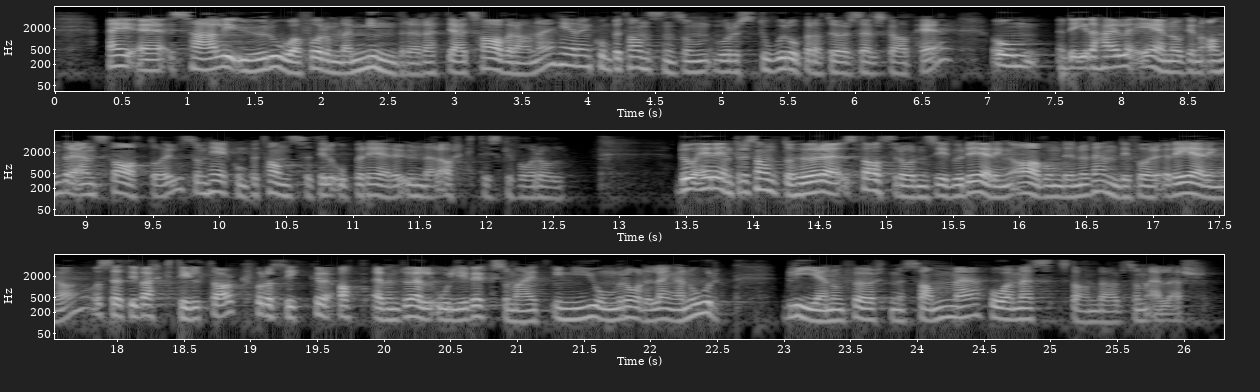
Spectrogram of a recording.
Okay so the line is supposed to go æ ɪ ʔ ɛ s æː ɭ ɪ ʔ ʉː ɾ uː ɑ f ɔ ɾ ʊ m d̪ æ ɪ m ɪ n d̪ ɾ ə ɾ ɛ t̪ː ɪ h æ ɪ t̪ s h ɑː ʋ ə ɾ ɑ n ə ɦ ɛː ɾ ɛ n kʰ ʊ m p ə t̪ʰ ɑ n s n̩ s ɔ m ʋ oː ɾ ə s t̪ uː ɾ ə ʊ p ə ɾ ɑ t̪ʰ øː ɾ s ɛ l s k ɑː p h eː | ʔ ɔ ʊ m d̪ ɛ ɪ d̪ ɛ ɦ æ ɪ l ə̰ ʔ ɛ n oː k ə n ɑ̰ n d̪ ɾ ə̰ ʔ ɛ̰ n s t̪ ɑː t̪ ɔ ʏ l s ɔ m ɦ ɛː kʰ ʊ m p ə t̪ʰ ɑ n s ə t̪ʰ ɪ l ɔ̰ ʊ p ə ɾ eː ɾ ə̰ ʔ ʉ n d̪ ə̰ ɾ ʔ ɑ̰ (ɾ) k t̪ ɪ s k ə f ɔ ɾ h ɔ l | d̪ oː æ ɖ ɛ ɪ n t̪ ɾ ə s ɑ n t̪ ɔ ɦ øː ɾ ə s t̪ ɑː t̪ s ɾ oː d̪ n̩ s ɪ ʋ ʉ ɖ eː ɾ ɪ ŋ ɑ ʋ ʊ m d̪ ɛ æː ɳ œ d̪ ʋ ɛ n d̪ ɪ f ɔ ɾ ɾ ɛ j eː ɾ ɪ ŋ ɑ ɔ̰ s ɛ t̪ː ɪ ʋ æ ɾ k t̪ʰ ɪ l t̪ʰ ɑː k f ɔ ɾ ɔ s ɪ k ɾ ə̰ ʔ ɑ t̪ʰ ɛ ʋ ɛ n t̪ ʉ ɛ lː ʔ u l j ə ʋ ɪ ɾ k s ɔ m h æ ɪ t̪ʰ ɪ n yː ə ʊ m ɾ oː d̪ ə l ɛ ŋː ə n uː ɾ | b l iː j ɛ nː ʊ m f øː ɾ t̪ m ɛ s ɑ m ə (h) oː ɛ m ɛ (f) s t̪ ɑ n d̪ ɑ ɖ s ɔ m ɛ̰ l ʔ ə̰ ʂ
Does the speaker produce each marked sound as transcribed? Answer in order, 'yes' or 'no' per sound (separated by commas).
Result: yes, yes, no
